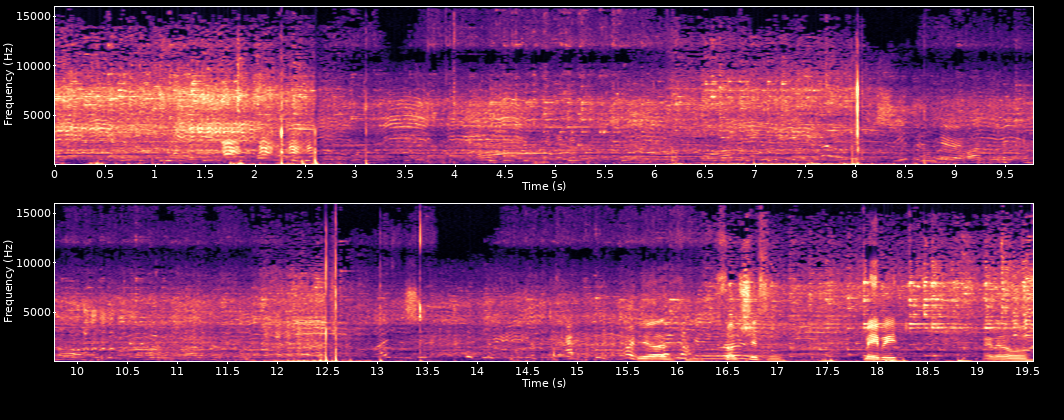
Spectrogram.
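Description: A large flock of goats bleats all around.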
